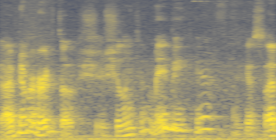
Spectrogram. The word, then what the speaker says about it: Kylington: sorry say that again kylington is pronounced shillington ashley for real yeah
